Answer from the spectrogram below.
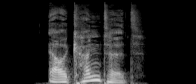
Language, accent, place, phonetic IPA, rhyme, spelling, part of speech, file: German, Germany, Berlin, [ɛɐ̯ˈkantət], -antət, erkanntet, verb, De-erkanntet.ogg
- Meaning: second-person plural preterite of erkennen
